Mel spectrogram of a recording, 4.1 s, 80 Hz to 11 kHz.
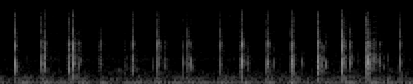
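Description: Fingertips tap the green card cover of a small spiral notebook held low, giving 19 short, dry taps in a quick, uneven rhythm. Each tap is a soft mid-range knock centred around 1 kHz that dies away almost instantly.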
